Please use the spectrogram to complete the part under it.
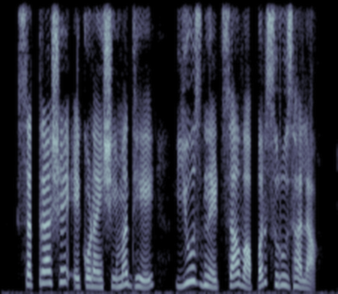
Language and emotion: Marathi, neutral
